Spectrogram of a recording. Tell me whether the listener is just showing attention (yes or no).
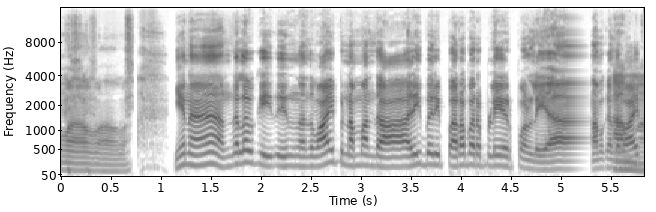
yes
